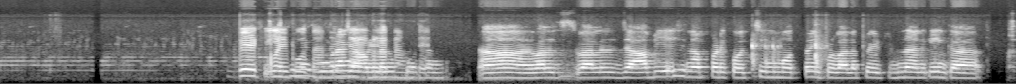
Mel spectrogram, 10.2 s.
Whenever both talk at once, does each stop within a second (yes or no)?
no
